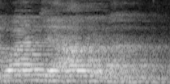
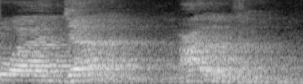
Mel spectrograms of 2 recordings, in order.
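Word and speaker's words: وَجَعَلْنَا: Di huruf jim ini. Ya. Dengan lancarnya hafalan umpamanya, sehingga bacaannya tidak teliti. Waja'alna, padahal bacanya bukan hurufnya bukan sukun, bukan qalqalah. Bukan waja'alna, tapi waja'alna. Hidupkan huruf jimnya.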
